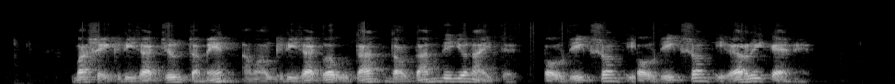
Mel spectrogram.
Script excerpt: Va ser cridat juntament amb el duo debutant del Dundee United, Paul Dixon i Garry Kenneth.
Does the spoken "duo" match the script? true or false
false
